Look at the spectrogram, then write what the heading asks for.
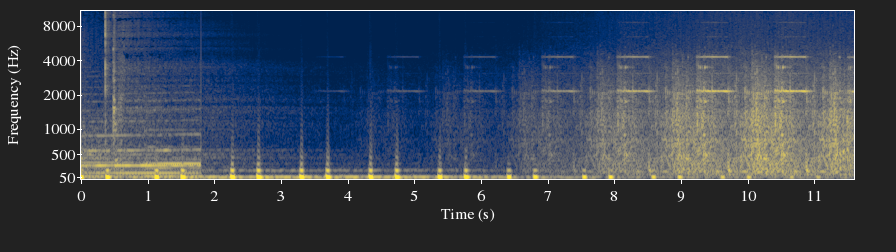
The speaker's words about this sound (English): You are listening to the heartbeat of the Sage computer. Every instrument in this room is constantly monitoring, testing, pulse taking, controlling.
